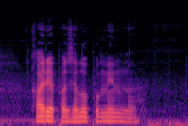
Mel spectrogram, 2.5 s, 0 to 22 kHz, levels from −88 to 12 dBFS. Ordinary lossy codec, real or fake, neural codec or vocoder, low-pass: none; real; none; 19.8 kHz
